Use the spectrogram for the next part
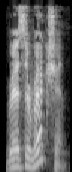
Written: resurrection

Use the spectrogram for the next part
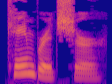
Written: cambridgeshire

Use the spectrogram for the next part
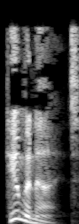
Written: humanize

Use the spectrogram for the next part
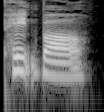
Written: paintball

